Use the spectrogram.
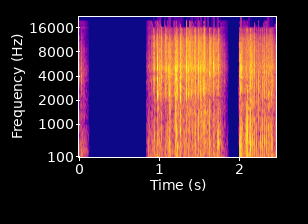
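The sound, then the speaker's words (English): Papery snapping and rustling of a tarot card being drawn from a deck, in two short bursts separated by a brief pause. “So let's do what we do. Pull a tarot card for the conclusion of the saga, and then get into it.”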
